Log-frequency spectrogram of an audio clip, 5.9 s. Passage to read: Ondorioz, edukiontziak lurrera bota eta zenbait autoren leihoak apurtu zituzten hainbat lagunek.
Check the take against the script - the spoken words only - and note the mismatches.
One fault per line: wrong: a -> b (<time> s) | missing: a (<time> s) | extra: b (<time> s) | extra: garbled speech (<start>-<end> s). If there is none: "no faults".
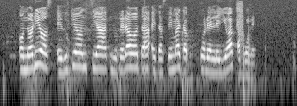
missing: apurtu zituzten hainbat (4.8 s)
